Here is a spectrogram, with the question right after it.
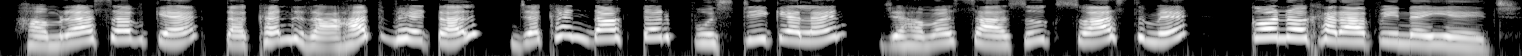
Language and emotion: Maithili, happy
